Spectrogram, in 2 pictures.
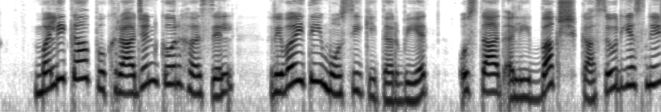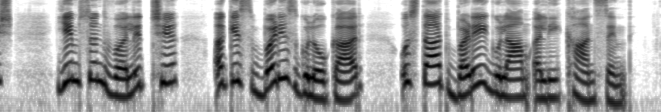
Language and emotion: Kashmiri, neutral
